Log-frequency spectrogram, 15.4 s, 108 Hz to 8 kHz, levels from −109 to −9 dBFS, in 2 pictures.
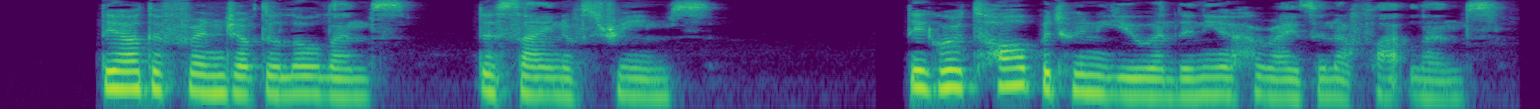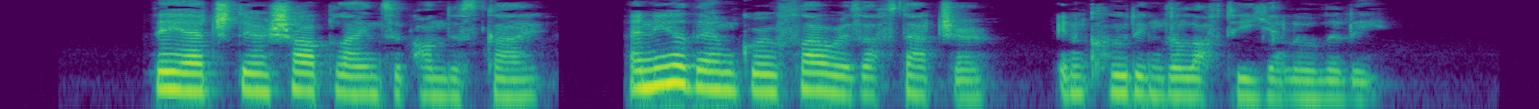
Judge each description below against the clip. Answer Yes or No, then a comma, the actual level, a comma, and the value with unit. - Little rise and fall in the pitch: No, average, 3.7 semitones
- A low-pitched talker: No, high, 190 Hz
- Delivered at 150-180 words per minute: Yes, average, 170 wpm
